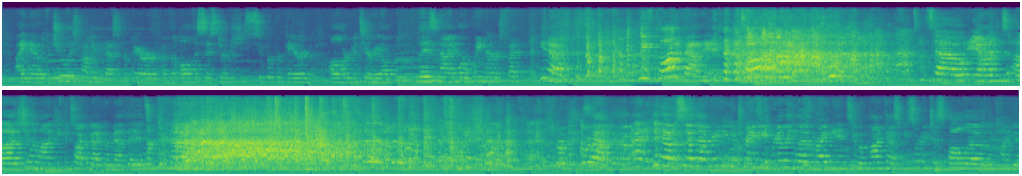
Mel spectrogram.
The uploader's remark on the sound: LIVE in Santa Monica 2017. This podcast is the live audio from the Satellite Sisters appearance at the Santa Monica Public Library. Take questions from the live audience.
